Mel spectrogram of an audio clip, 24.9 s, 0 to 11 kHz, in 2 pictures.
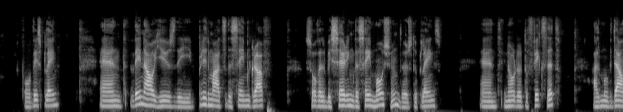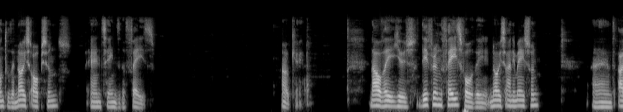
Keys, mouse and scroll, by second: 9.8 n, 11.8-13.3 drag, 13.3 middle click, 13.9-15.8 middle drag, 18.8-24.8 middle drag, 24.8 p.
